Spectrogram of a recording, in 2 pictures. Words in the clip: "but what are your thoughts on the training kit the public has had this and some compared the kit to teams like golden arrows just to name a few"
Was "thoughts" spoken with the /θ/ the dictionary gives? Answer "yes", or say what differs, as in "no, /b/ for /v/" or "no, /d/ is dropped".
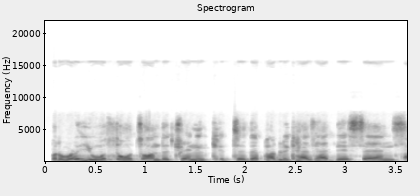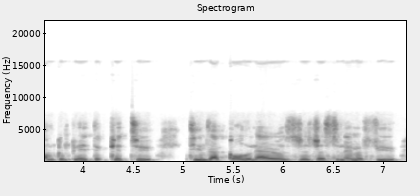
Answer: yes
